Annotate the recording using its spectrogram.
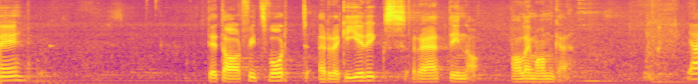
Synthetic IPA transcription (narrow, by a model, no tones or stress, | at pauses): eː | d̥ed̥ɑɾfɪsvɔrtəɾɛɡ̥iːəɾɪksrɛːtɪnɑlɛmɑnɡ̥æ̰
